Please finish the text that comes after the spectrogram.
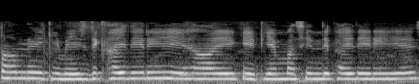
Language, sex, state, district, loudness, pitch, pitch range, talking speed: Hindi, female, Uttar Pradesh, Hamirpur, -13 LUFS, 255 Hz, 255-275 Hz, 245 wpm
